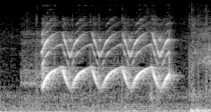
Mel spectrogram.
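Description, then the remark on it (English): An ambulance siren wails in a rapid, repeating up-and-down yelp, about five quick sweeps, clear before cutting off abruptly, as the ambulance pulls up. “A few minutes later, the ambulance pulled up.”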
